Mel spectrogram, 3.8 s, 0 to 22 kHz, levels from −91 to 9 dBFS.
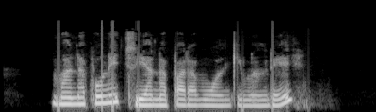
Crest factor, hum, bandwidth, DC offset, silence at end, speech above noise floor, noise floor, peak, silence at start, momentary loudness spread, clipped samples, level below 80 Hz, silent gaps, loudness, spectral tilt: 14 dB; none; 10.5 kHz; under 0.1%; 0.75 s; 58 dB; -71 dBFS; 0 dBFS; 0.55 s; 7 LU; under 0.1%; -46 dBFS; none; -14 LUFS; -7.5 dB/octave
